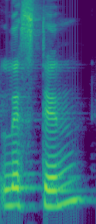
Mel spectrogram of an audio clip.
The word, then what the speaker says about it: listen: I do not say listen. I say it with an S, but no T.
